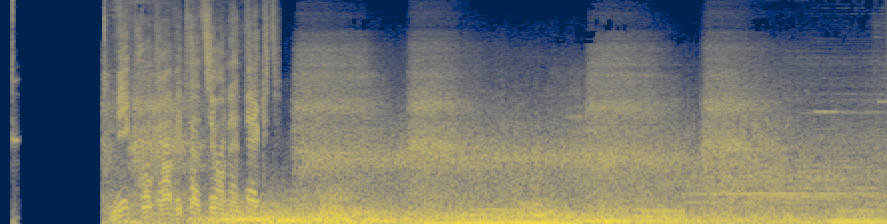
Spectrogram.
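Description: A deep mechanical rumble drones loudly.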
